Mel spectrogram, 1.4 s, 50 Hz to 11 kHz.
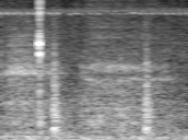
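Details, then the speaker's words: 2008 Saturn Astra, towed in immobilized: a few faint, sharp, irregular relay clicks over a quiet cabin when the left turn signal or headlights are switched on; a bad ground at G101 through the electrical center causes the turn signal relay clicking. "why is it clicking and why are the headlights not turning on well that's because this electrical center controls the headlights and the ground is through g101"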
